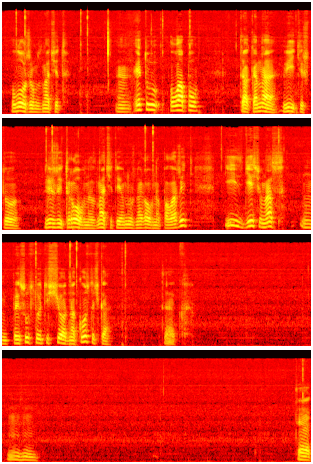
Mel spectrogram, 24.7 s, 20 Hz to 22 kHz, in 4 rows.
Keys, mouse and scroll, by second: 3.3-3.8 shift+middle drag, 5.7 r, 7.1 click, 7.7 r, 11.8-13.2 middle drag, 13.8 click, 15.1-24.6 middle drag.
